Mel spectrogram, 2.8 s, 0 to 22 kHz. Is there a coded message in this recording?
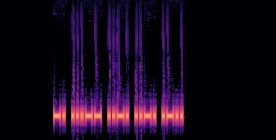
Yes: Morse code from 0.5 to 1.8 s, heard as a keyed tone, about 53 wpm, 700 Hz. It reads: N3FFL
